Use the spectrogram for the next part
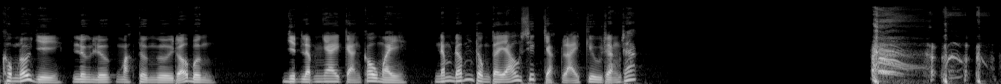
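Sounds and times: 
speech: 0.0s - 2.2s, 2.8s - 6.5s
harsh coughs: 8.7s - 10.0s.

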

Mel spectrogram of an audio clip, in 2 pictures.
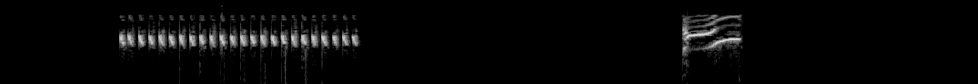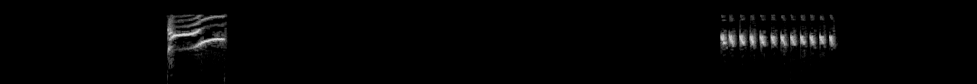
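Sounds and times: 
canary song: 1.2s - 3.7s, 6.8s - 7.5s, 11.5s - 12.1s, 17.0s - 18.3s.

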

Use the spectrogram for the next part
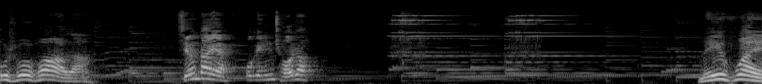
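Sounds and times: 
speech: 0.0s - 1.0s, 1.8s - 3.2s, 7.0s - 7.6s
mobile phone ringtone with bright electronic chiming melody: 3.8s - 6.8s.

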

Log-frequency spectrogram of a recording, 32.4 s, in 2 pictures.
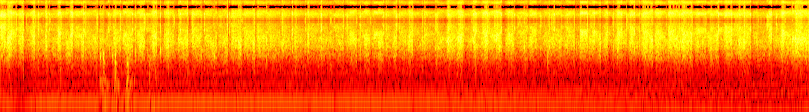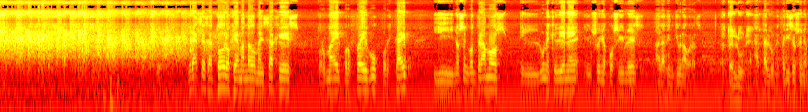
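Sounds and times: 
audience applause: 0.0s - 21.2s
speech: 20.2s - 32.3s.

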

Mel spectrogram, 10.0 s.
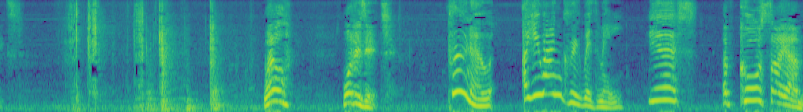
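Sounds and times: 
door being opened, clunks and clicks: 0.8s - 3.2s
speech: 3.3s - 3.7s, 4.3s - 5.0s, 5.8s - 10.0s.

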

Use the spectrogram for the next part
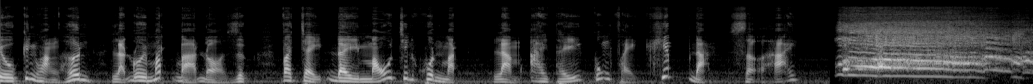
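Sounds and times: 
speech: 0.0s - 8.7s
man's terrified scream: 8.4s - 10.3s.

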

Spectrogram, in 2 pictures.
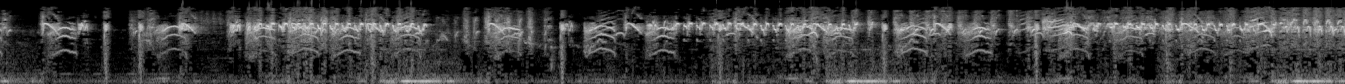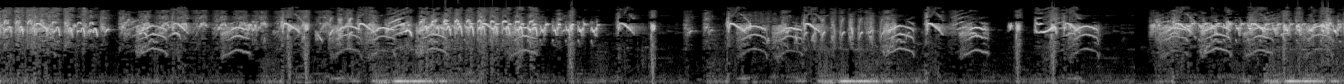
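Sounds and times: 
sogok ontong song of dense high chattering and trills: 0.0s - 26.8s
low humming bursts: 1.5s - 18.2s, 21.5s - 22.8s, 25.9s - 26.8s.

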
